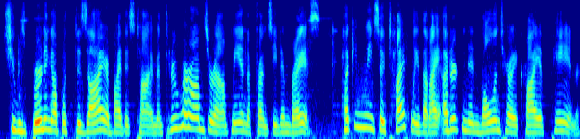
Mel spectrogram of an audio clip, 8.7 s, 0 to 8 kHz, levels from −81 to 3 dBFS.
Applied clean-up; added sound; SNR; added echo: neural separator model SepFormer DNS4.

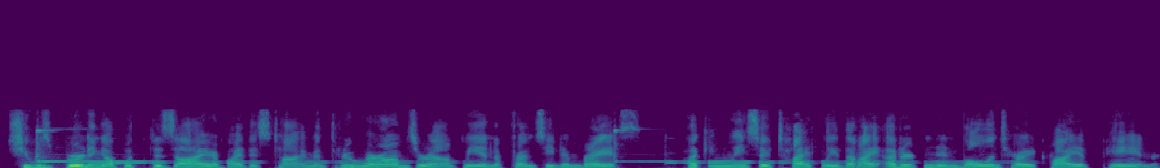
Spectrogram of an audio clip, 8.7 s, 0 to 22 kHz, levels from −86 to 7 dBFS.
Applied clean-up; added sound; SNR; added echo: neural mask model RNNoise.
